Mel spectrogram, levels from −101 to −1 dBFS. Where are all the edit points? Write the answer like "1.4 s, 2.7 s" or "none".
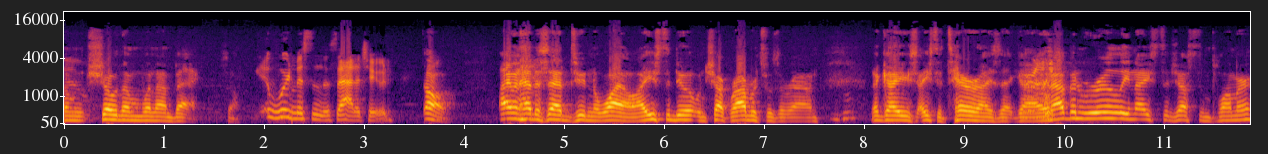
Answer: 2.3 s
